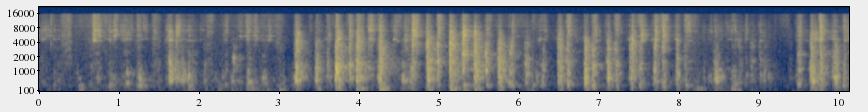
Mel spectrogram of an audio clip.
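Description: Kale salad and dressing being shaken in a lidded stainless steel bowl: an uneven, rapid run of soft knocks and swishes as the leaves are thrown against the metal. It is sparse at first and gets busier from about three seconds in.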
